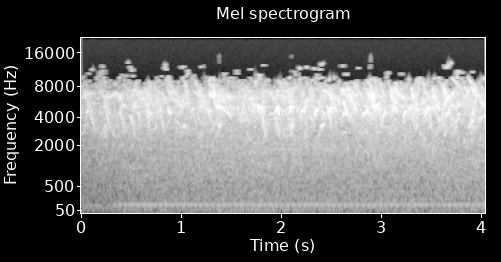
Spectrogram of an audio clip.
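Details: A colony of white-eyes twitters in a dense, continuous stream of thin, high, overlapping chirps and trills over a steady low hum; this is therapy audio meant to get caged white-eyes singing.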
